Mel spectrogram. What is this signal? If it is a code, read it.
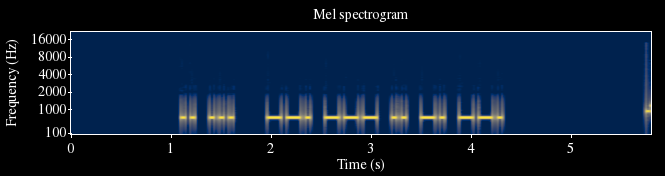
Morse code, heard as a keyed tone, about 25 wpm, 700 Hz. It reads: IS GOING
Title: Sets of 2 Words 25wpm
